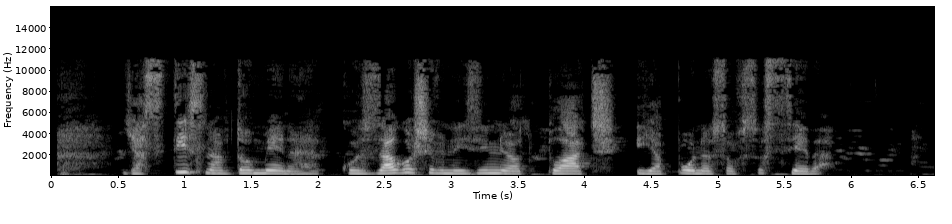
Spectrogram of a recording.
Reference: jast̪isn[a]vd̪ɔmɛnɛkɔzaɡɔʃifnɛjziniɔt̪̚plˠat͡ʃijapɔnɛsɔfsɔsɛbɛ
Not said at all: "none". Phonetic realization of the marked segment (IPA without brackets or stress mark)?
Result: a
